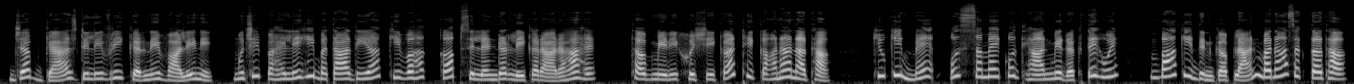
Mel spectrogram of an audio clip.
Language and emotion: Hindi, happy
